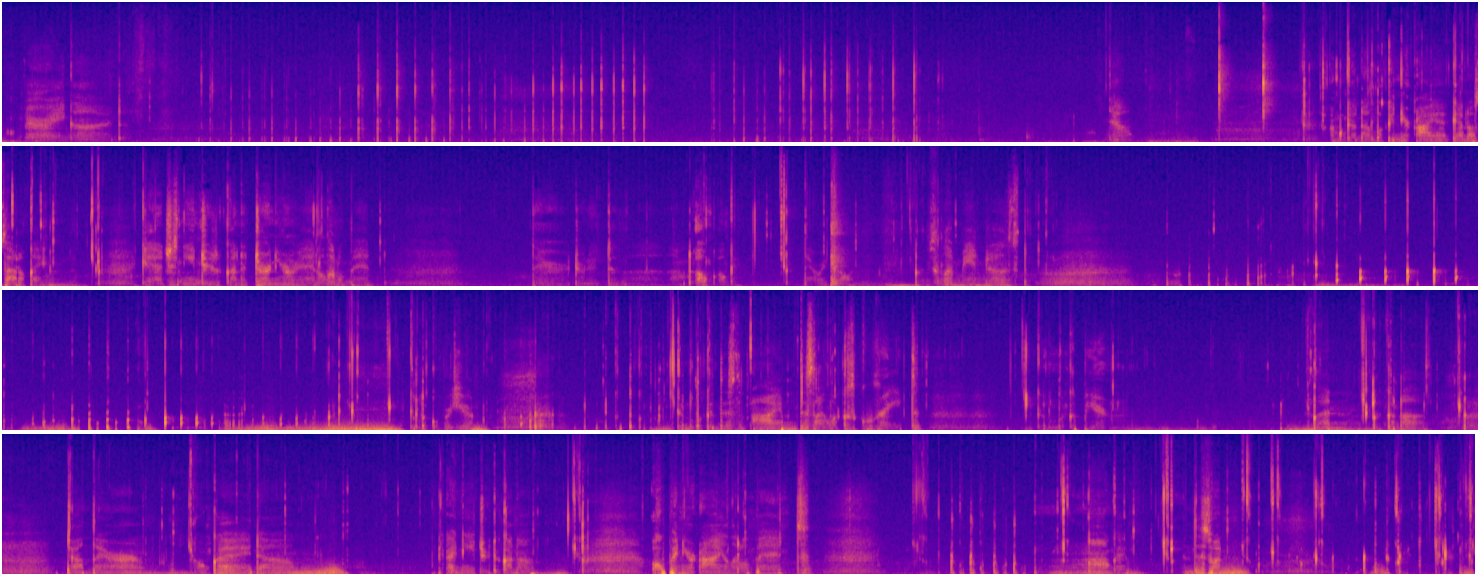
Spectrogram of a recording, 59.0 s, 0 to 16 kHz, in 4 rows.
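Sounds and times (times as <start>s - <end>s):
breathy hiss: 0.2s - 6.3s, 11.2s - 22.1s, 22.9s - 28.6s, 29.4s - 41.6s, 42.4s - 48.1s, 48.9s - 53.3s, 54.6s - 58.3s
light sharp tapping: 2.0s - 9.5s
sharp close-miked clicks: 2.0s - 9.5s.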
